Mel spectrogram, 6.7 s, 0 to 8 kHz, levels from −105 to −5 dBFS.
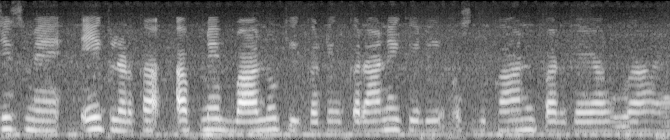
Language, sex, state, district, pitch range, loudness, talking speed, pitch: Hindi, female, Uttar Pradesh, Budaun, 155-215 Hz, -19 LUFS, 145 wpm, 205 Hz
